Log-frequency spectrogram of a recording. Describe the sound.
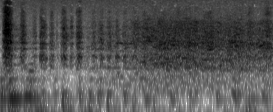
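A voice imitates a dog panting: quick, breathy huffs in a steady rhythm, fairly loud, continuing for a few seconds with no words spoken.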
